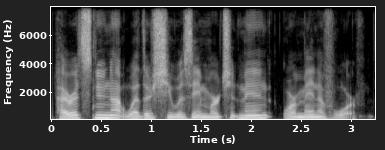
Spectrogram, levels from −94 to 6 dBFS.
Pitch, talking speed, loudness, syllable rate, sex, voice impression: 145 Hz, 240 wpm, -14 LUFS, 6.4 syllables/s, male, very masculine, slightly young, slightly thick, tensed, weak, slightly dark, slightly soft, clear, fluent, cool, very intellectual, very refreshing, sincere, calm, mature, very friendly, very reassuring, unique, very elegant, wild, sweet, lively, kind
